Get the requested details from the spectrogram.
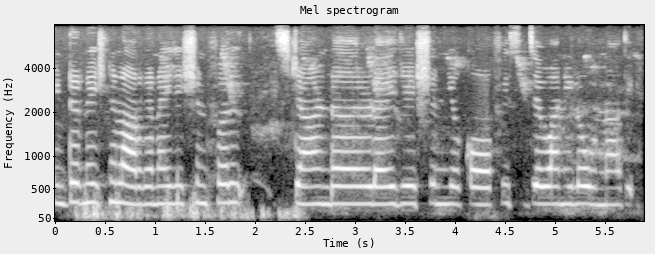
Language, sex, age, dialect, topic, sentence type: Telugu, male, 25-30, Telangana, banking, statement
